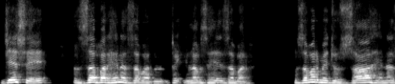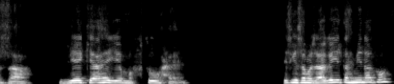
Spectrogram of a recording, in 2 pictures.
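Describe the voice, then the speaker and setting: Patient man teaching Arabic grammar. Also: high voice. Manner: patient, repeats key terms slowly. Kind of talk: online grammar class. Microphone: online class mic.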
